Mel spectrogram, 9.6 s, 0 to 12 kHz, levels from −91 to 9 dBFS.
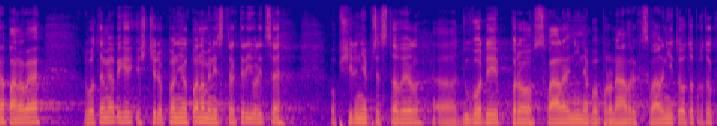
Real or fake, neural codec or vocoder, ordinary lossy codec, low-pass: real; none; Opus, 64 kbps; 9.9 kHz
